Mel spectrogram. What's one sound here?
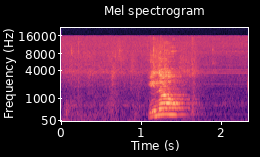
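A man speaks loudly close by.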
